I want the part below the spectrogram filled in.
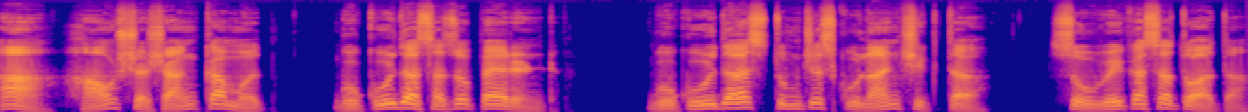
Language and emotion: Goan Konkani, neutral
